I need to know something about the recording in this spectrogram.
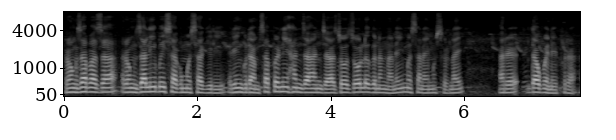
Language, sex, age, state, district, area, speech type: Bodo, male, 30-45, Assam, Baksa, urban, spontaneous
